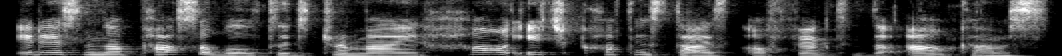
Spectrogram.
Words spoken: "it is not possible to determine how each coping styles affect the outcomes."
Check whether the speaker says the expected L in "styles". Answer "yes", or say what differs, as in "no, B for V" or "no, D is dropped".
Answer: no, L is dropped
